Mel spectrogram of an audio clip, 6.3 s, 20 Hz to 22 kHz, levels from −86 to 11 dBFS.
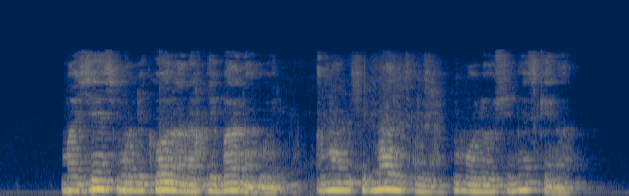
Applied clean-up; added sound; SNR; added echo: neural separator model SepFormer DNS4.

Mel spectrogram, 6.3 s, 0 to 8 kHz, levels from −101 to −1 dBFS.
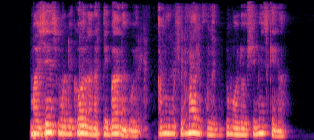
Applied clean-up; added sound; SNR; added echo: neural mask model DeepFilterNet 3.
